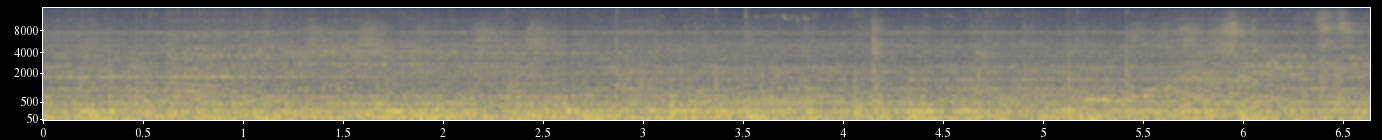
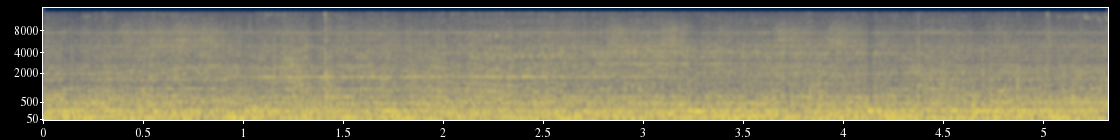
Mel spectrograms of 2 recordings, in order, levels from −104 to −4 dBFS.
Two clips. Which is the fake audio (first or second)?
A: second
